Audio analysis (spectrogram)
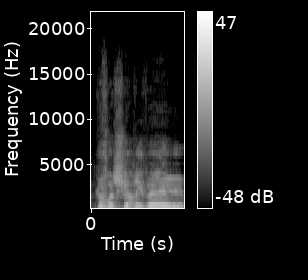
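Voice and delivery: high, loud cry of alarm; urgent loud warning shout. A narrator's reading. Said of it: "m'écriai-je".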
